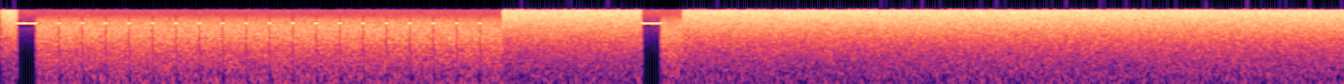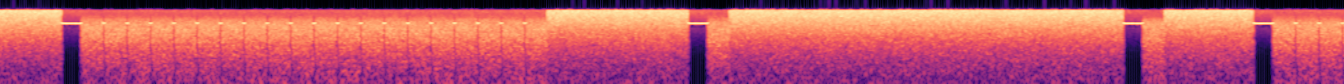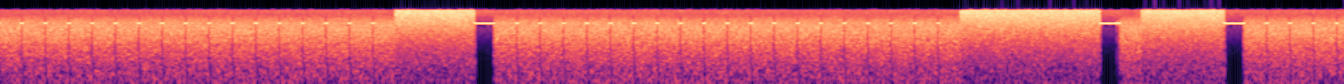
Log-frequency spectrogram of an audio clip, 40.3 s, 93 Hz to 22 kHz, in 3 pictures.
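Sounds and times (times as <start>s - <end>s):
satellite radio signal at 437421 kHz: 0.0s - 40.3s.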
